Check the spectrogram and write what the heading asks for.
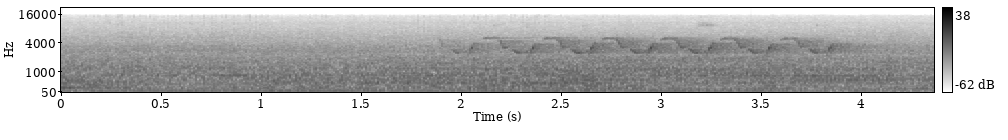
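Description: Outdoor background noise with a steady low hum; about halfway through, a bird starts singing a quick series of repeated high notes, about four a second.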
